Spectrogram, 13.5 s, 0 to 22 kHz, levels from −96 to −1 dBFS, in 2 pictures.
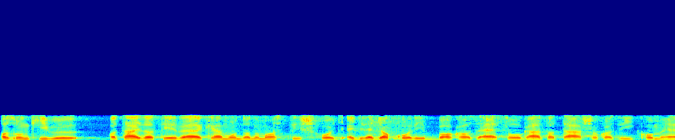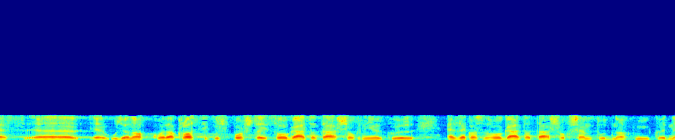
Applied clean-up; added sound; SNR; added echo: none; none; none; none.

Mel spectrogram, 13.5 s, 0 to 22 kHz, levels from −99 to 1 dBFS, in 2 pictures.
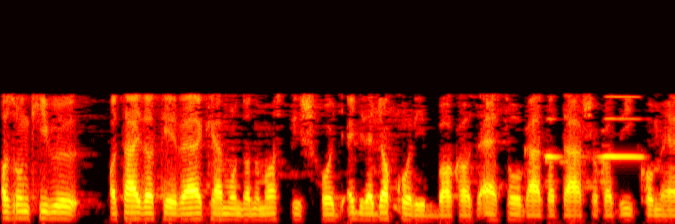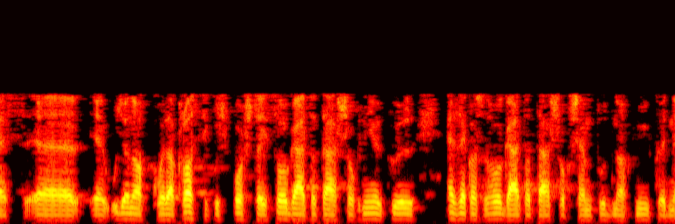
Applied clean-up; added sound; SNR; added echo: classical method Wiener filter.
